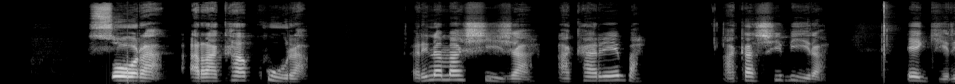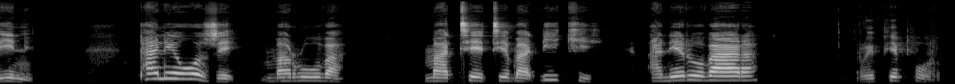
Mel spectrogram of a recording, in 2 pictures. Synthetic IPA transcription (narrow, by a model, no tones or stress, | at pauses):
so̞ɾa | rakʰakʰuɾa̰ | rinemaʃiʒaː | kʰaɾe̞ɓaː | kaʂiɓiɾa̰ | eɡʱiriːni | pane̞woʐe̞ | maruʋa | matʰe̞tʰe̞maɗikʰi | ane̞ɾuʋaɾa | rwe̞pʰe̞pʰuːro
